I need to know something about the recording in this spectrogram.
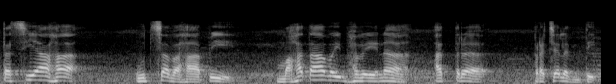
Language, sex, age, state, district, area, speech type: Sanskrit, male, 18-30, Andhra Pradesh, Palnadu, rural, spontaneous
